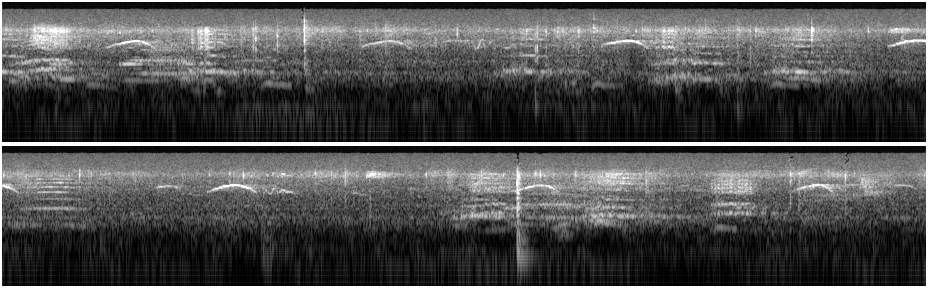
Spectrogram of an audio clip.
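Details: Common cranes calling in mist near Mariëndrebber in the Diepholzer Moor Niederung; a chorus of honking, trumpeting calls with short arched notes repeated through the stretch, several birds overlapping, over a steady low hum.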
